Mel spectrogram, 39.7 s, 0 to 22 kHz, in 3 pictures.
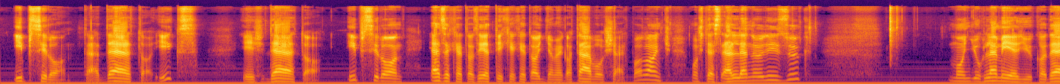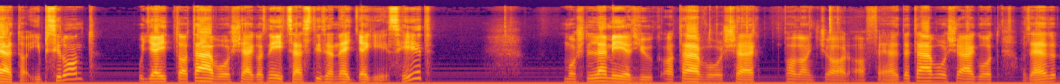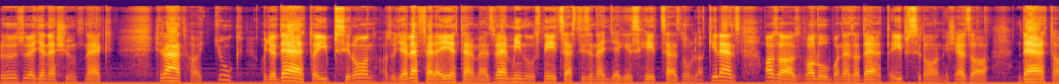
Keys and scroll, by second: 8.4 Escape, 11.2 Return, 19.6 F8, 23.7 Return, 38.2 Escape.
